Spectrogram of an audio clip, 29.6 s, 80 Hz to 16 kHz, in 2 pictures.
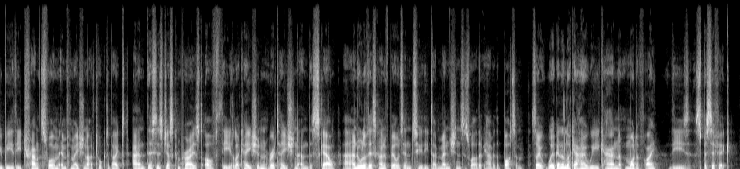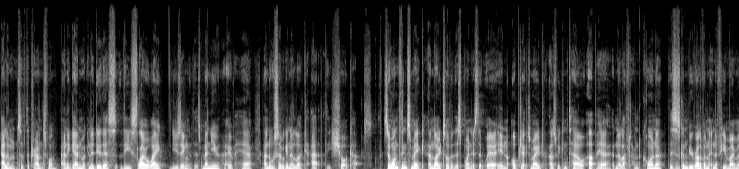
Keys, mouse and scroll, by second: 22.3 alt+middle click.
